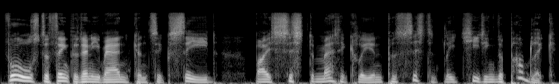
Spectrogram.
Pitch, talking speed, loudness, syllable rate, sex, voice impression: 125 Hz, 160 wpm, -19 LUFS, 5.2 syllables/s, male, very masculine, very adult-like, very middle-aged, very thick, tensed, powerful, bright, slightly soft, slightly muffled, fluent, cool, very intellectual, sincere, calm, very mature, very friendly, very reassuring, unique, elegant, very wild, lively, kind, slightly modest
